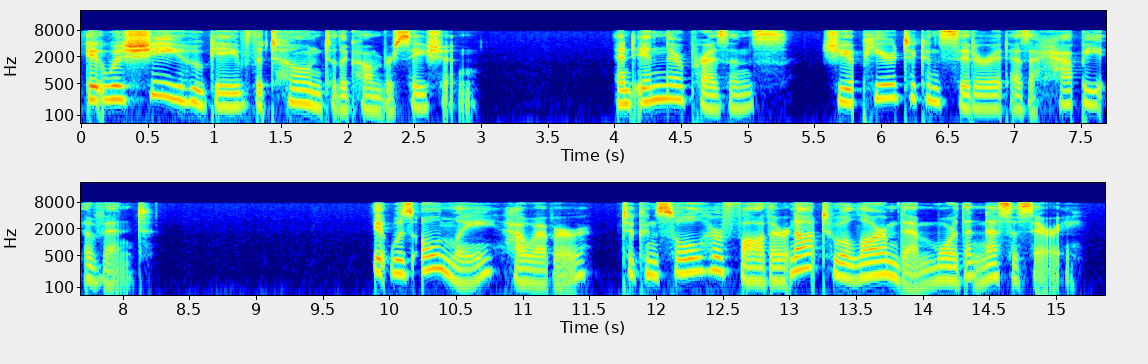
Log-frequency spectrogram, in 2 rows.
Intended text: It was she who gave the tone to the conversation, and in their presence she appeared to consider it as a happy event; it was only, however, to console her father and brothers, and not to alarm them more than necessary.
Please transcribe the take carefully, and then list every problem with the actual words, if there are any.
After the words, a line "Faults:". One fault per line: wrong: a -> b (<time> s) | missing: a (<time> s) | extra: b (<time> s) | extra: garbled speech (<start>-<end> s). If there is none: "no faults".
It was she who gave the tone to the conversation, and in their presence she appeared to consider it as a happy event; it was only, however, to console her father not to alarm them more than necessary.
Faults:
missing: and brothers and (13.0 s)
